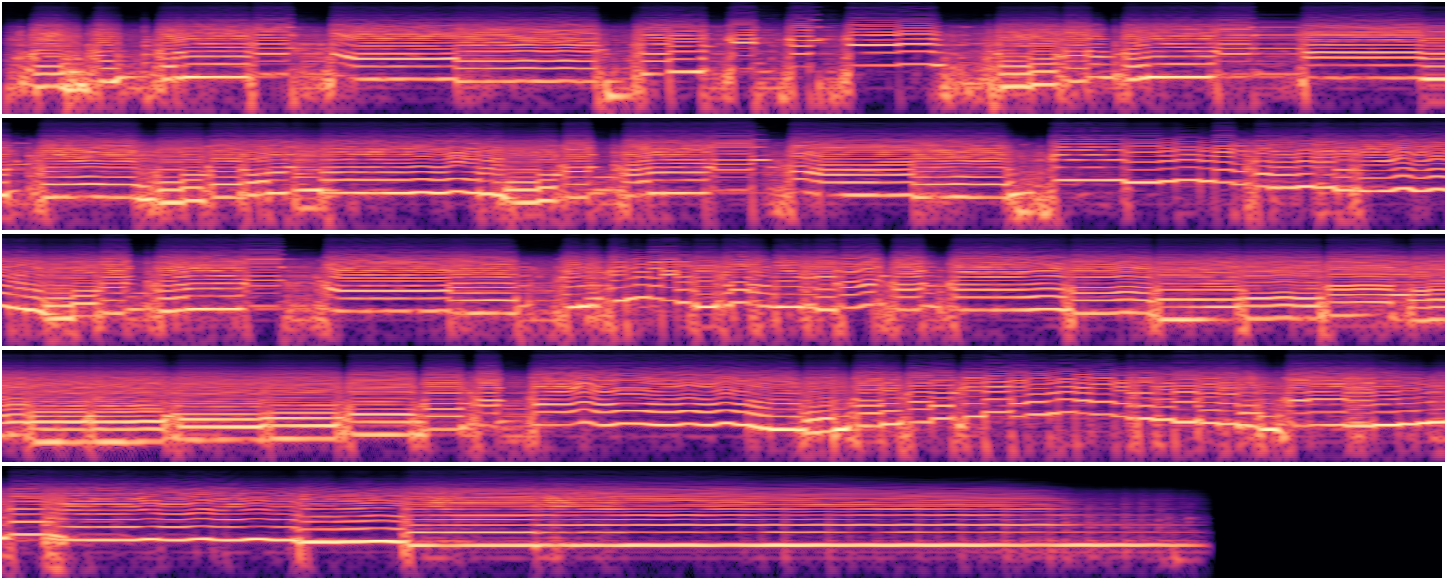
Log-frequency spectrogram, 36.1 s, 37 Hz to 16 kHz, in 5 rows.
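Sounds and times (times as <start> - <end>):
overdriven guitar lick on a Steg pickup: 0.0 - 34.9.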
